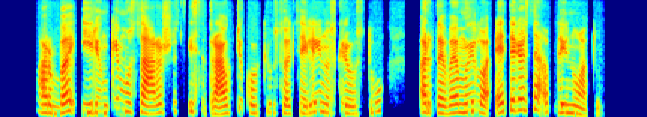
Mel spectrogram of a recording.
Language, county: Lithuanian, Panevėžys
